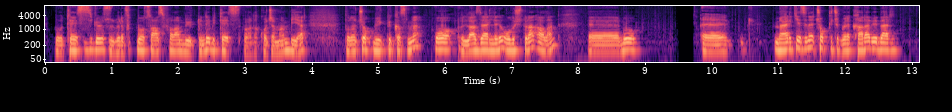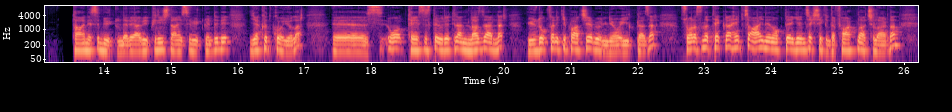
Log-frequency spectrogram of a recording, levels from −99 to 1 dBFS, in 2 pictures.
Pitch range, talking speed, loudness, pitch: 110-140 Hz, 140 wpm, -21 LUFS, 130 Hz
